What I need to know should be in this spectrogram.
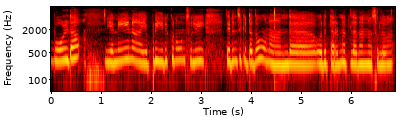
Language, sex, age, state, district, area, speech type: Tamil, female, 18-30, Tamil Nadu, Krishnagiri, rural, spontaneous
